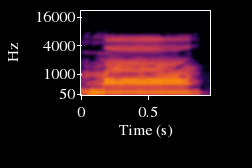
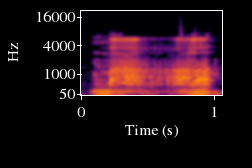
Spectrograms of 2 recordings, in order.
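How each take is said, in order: First: The pitch stays high and level. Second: The pitch stays very low. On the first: "the first tone is very high and flat" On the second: "Third tone, lowest"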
